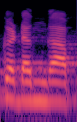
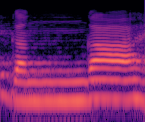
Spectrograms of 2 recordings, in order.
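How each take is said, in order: First: An extra 'da' sound comes before the nasal. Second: The nasal joins directly to the following 'ga'. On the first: The speaker calls it wrong. "इसको गडंगा पढ़ेंगे" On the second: The speaker calls it right. "गडंगा नहीं है, वो क्या है, गंगा है"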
